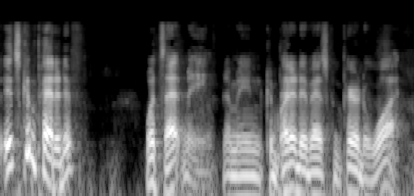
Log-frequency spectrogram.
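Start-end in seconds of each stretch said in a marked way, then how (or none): 0.1-0.8 high-pitched dismissive salesman line; mock salesman. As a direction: toss it off like a slick dealer. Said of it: "or they'll say this".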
